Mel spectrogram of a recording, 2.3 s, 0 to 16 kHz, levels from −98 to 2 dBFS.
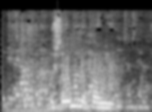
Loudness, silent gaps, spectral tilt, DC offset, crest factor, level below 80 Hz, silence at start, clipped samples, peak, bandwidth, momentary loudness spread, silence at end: -10 LUFS; none; -5.5 dB/octave; under 0.1%; 10 dB; -36 dBFS; 0.05 s; under 0.1%; 0 dBFS; 11.5 kHz; 13 LU; 0.05 s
